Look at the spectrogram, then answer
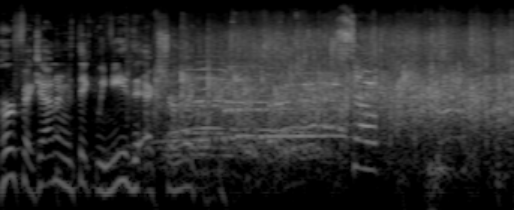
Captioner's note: audience cheers and applauds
